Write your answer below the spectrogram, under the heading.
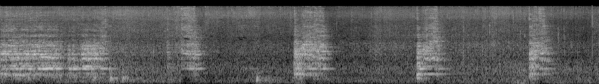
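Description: Metal spatula scraping and turning a sizzling egg-and-vegetable scramble on the steel top of a Blackstone 17-inch propane griddle. The strokes come about once a second over a steady frying sizzle.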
